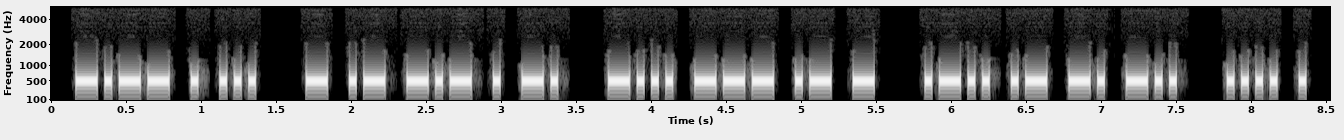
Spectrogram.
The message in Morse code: YES TAKEN BOAT LAND HE

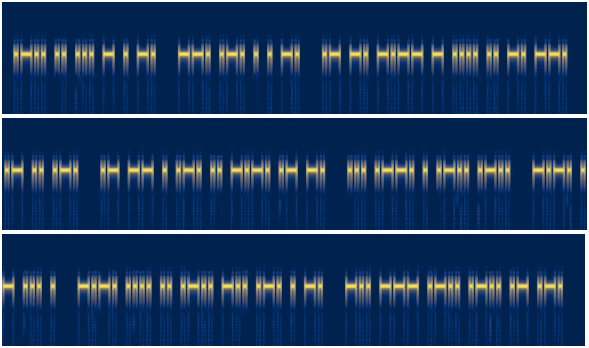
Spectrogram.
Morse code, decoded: LISTEN GREEN ANYTHING AIR AMERICAN SPELL CASE CHILDREN DOLLAR

